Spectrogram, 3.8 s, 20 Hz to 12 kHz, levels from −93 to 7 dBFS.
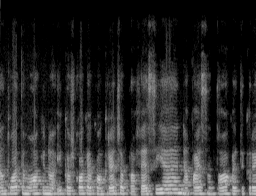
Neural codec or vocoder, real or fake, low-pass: vocoder, 44.1 kHz, 128 mel bands every 512 samples, BigVGAN v2; fake; 10.8 kHz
